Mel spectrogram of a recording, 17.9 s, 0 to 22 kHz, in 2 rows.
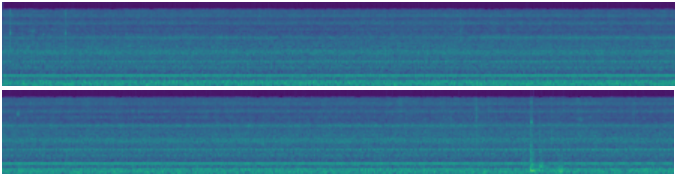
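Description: Airbus A319 taxiing, heard inside the passenger cabin: a steady low rumble under an even engine hum with a held tone. One brief thump comes near the end.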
